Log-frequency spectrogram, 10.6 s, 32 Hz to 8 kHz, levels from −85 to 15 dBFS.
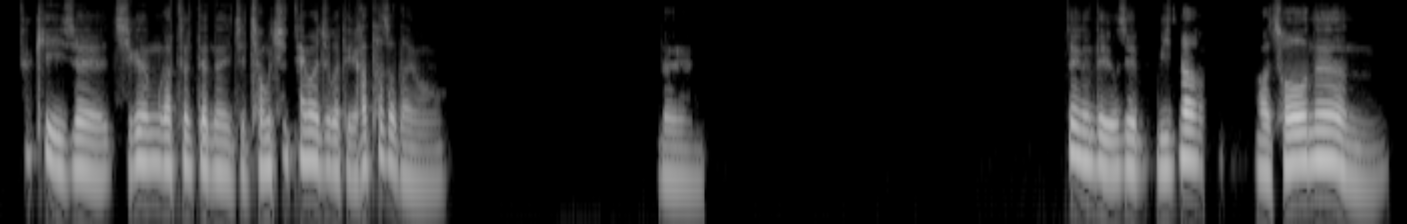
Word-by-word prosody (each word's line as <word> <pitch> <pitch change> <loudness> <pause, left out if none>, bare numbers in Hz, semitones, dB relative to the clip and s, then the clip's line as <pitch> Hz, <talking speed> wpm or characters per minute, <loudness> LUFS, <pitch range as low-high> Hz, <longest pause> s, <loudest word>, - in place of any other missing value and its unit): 특히 175 -4 -2
이제 125 -3 -1
지금 150 +5 -1
같을 140 0 -1
때는 125 -2 -1
이제 105 - -10
정치 135 +5 -4
테마주가 150 -5 0
되게 120 -2 -7
핫하잖아요. 115 - -5 1.6
네. 105 -3 -9 2.7
선생님 165 -5 +2
근데 140 -2 +3
요새 130 +1 +1
미장 145 +4 +2 0.4
아 125 -1 0
저는 145 -8 +4
135 Hz, 215 characters per minute, -23 LUFS, 115-150 Hz, 2.7 s, 저는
